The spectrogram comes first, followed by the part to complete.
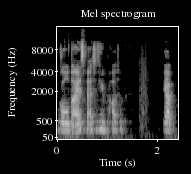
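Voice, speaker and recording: A young woman streaming a game live, chatting playfully as she plays, with sudden loud outbursts and giggles. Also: medium pitch, fairly even intonation, fairly quick, breathy edge.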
